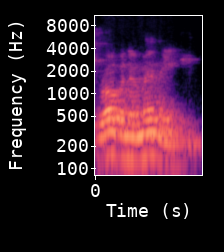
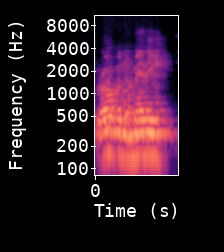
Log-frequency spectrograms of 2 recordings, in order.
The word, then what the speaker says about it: Rovaniemi: And it's the Rotary Club of, and I can't hardly say it, but it's Rovaniemi, I think is how they say it. But it's the Rovaniemi Santa Claus Club.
